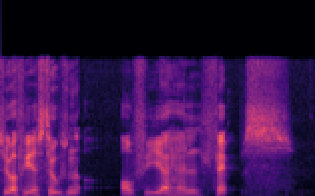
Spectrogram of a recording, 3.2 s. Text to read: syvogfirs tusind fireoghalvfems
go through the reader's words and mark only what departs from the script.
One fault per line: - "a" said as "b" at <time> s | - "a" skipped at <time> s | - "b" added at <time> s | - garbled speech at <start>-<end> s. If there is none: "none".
- "og" added at 1.2 s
